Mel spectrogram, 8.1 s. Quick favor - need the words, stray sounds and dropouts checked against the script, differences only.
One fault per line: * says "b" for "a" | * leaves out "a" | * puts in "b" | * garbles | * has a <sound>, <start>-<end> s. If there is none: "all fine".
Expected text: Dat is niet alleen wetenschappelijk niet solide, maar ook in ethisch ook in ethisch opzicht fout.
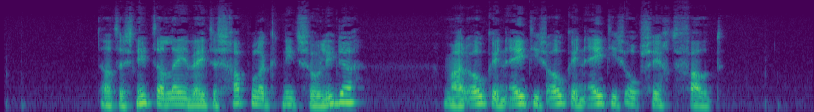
all fine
